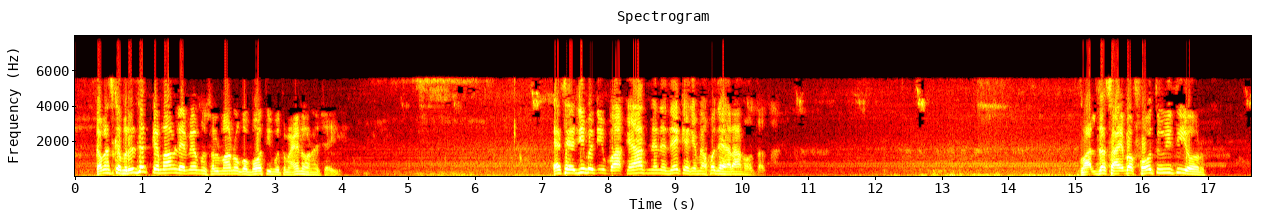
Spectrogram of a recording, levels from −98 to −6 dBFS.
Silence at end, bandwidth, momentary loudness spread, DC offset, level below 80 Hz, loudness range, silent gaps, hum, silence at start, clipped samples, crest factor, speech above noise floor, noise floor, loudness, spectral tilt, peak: 0.7 s; 7.6 kHz; 24 LU; under 0.1%; -38 dBFS; 22 LU; none; none; 0.3 s; 0.2%; 14 dB; 35 dB; -45 dBFS; -11 LUFS; -7.5 dB/octave; 0 dBFS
